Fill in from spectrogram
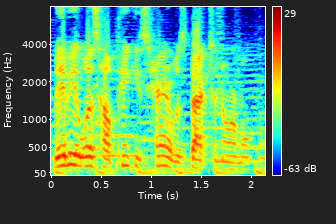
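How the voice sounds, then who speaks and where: A man's voice: on the high side, animated, quick pace, fairly bright tone, faint music behind. A man reading fan fiction aloud as scripted third-person narration. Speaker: story reader.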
